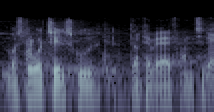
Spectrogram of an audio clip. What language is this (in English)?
Danish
